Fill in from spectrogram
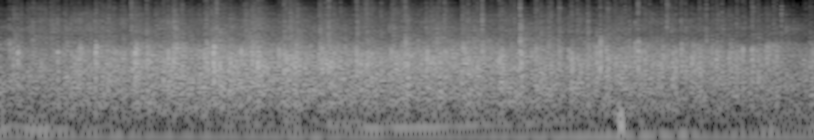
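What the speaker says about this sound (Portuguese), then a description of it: "Bate palmas para Jesus." A church congregation claps steadily through a sermon, dense and sustained rhythmic applause filling the room at moderate level with no voices on top.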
